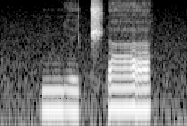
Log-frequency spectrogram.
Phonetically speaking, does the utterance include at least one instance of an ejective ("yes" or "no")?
yes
